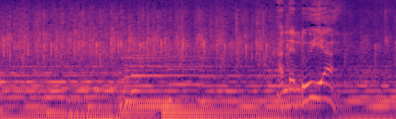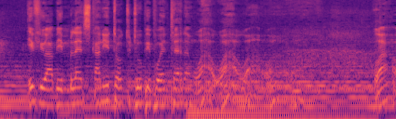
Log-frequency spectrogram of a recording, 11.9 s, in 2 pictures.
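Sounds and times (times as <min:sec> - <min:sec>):
audience clapping hands: 0:00.0 - 0:07.2
sustained organ or keyboard chords: 0:00.0 - 0:11.8
speech: 0:04.3 - 0:05.3, 0:06.4 - 0:10.4, 0:11.6 - 0:11.8.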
